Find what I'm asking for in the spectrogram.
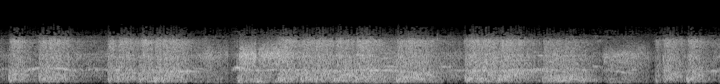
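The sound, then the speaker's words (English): Rapid rifle fire from a fort: dense, overlapping shots crackle loudly and almost continuously, with only brief lulls between bursts. “The Comanches had hardly crossed the stream before the flames passed the fort, but the light from the burning oil made them targets for the rapid rifle fire from the fort.”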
